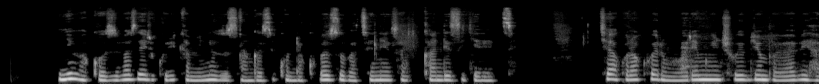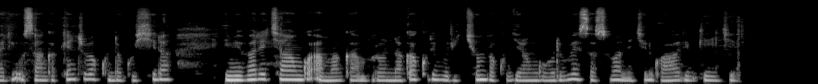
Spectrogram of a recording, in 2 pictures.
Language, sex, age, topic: Kinyarwanda, female, 18-24, education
